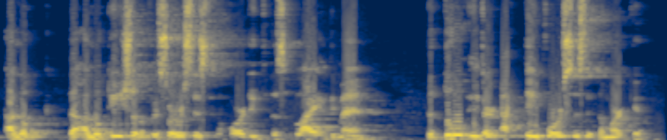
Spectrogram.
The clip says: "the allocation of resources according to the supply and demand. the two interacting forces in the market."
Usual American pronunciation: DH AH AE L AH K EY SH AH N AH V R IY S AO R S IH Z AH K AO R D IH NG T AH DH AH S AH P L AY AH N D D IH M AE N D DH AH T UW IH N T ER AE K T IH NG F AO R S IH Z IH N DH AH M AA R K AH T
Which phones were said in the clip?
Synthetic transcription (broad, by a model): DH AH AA L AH K EY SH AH N AH V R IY S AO R S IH S AH K AO R D IH NG T AH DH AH S AH P L AY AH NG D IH M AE N D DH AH T UW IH N T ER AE K T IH NG F AO R S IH S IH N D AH M AA R K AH T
